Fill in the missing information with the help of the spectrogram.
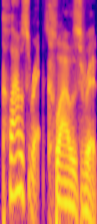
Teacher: it's almost like there's a gentle R bridging those words instead of a hard T. So it's almost like Klausrit.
